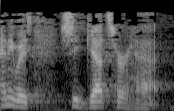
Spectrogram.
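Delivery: plain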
